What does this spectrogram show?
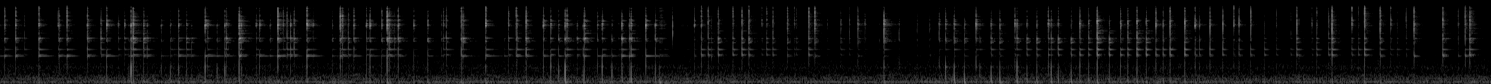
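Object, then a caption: Glass mug. A clear glass mug with silver decoration, hollow and apparently empty, is held in both hands and tapped rapidly with long nails. Quick, bright, high clinks follow one another almost without pause, each dying away almost at once over a faint low steady hum.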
